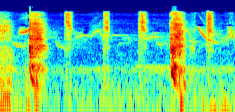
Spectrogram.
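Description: A boy beatboxing: a quick run of sharp percussive mouth sounds imitating drum hits, about five in two seconds, with deeper kick-like thumps about a third of a second in and again near the end.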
